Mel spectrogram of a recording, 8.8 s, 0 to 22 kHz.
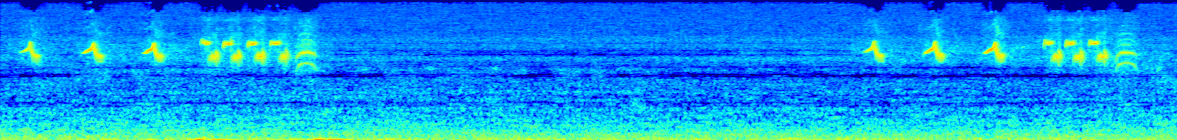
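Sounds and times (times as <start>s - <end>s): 
faint low hiss: 0.0s - 8.8s
common reed bunting song of high metallic whistles: 0.2s - 2.4s, 6.5s - 8.6s.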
